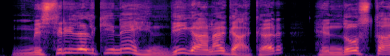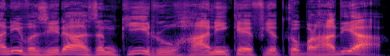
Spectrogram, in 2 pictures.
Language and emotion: Urdu, happy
